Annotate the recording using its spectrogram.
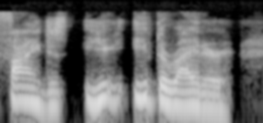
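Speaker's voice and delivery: usual speaking voice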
